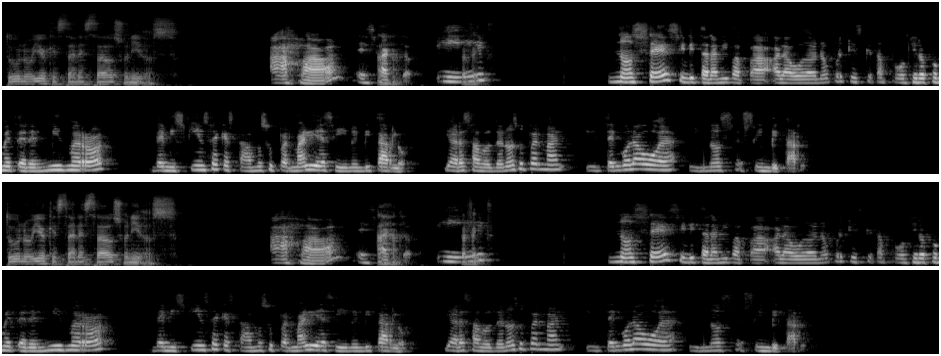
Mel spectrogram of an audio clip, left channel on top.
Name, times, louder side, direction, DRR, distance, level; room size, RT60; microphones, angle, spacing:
voice 1, 0.0-1.7 3.7-4.0 4.6-4.8, right 3 dB, 35° right, 1.8 m, -33 dB
voice 2, 2.7-3.9 4.4-4.8 6.1-10.4 10.9-13.4 13.8-17.4, left 4 dB, 50° left, 0.7 m, -24 dB
14.0 x 8.4 x 4.1 m
head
